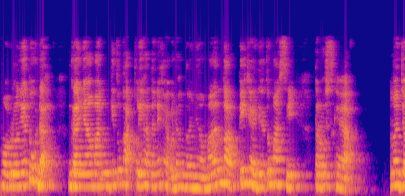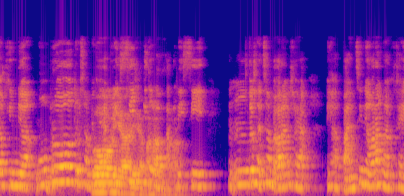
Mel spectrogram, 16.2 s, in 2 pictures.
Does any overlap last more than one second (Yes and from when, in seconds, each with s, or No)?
Yes, from 9.9 s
